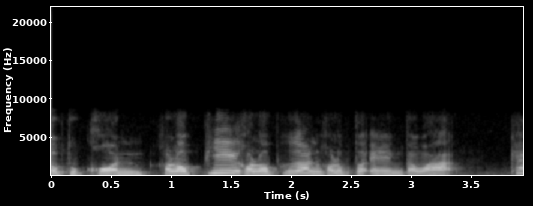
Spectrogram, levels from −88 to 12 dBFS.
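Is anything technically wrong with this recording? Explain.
No, nothing is technically wrong: the speech comes through an Opus call path whose expected band limit near 8 kHz and ordinary coding texture are normal for that route, not faults.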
